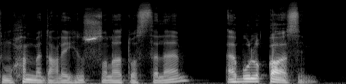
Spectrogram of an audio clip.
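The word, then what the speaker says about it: أبو القاسم: Alayhi Salat wa Salam Abu Al Qasim. Et on peut également dire en arabe Abu Al Qasim parce que le Qaf peut être prononcé Ga.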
